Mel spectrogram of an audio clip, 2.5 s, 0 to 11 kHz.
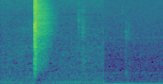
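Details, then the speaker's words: One sharp, loud click as a Dexcom G6 CGM applicator fires, inserting the glucose sensor on a senior's stomach, the former Omnipod site, after cleaning the area. "and then remove the safety and should hear a nice click"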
